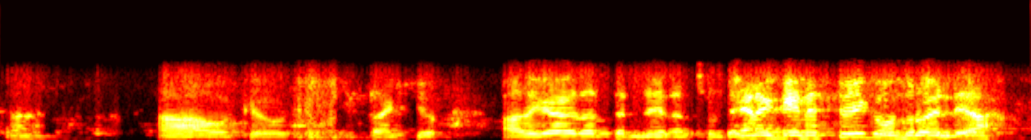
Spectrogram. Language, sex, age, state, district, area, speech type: Tamil, male, 18-30, Tamil Nadu, Ranipet, urban, conversation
